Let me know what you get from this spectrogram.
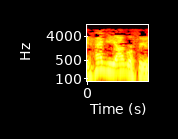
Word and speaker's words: hagiography: the twisting of the hagiography, as that story said yesterday, and that is how you pronounce it, by the way. Hagiography is number two. I even looked it up.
